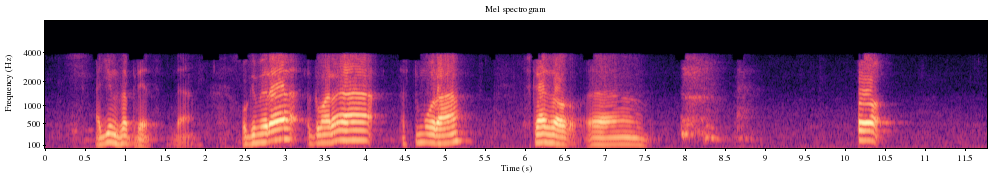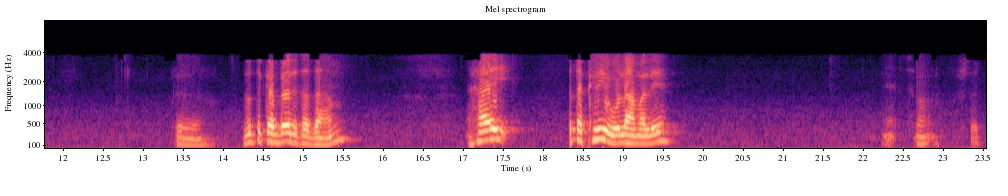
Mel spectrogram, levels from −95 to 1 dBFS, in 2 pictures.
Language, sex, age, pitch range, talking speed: Russian, male, 60-79, 110-150 Hz, 50 wpm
